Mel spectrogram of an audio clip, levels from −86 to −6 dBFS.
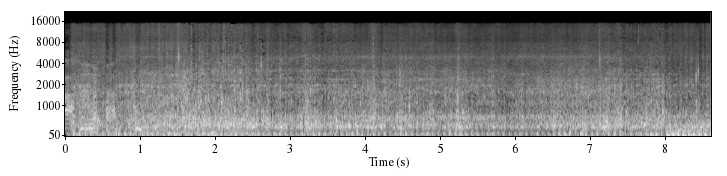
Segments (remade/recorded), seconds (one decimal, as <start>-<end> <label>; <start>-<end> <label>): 0.0-1.6 remade; 1.6-3.9 recorded; 3.9-7.3 remade; 7.3-8.2 recorded; 8.2-8.6 remade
